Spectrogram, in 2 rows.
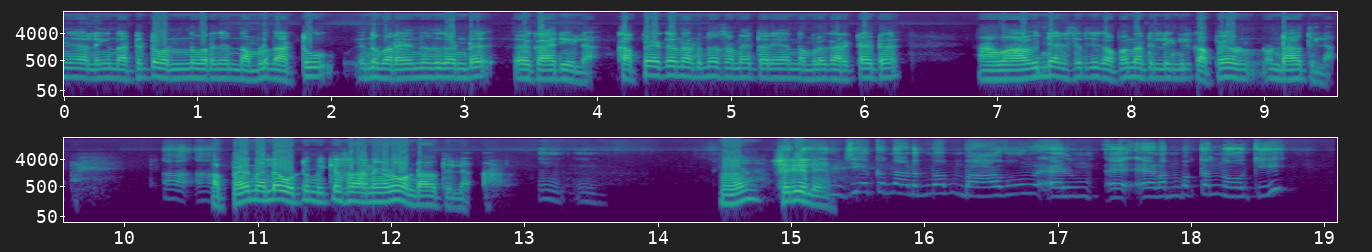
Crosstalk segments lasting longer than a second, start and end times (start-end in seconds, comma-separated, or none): none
